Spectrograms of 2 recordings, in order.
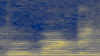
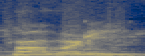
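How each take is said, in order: First: The word has a non-American pronunciation. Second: The word has an American pronunciation. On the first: The speaker calls it wrong. "কি ওরা বলবে না" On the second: The speaker calls it right. "ওরা বলে"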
